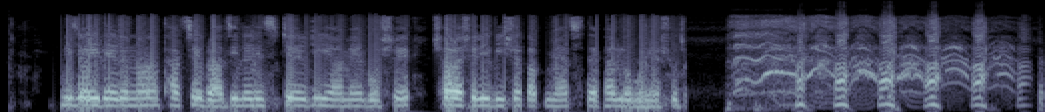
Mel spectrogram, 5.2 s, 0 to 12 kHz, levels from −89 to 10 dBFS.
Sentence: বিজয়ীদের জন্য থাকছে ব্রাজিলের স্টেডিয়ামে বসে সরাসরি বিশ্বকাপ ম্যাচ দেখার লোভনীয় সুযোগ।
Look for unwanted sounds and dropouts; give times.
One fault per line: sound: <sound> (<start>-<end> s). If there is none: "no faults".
sound: laugh (3.6-5.2 s)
